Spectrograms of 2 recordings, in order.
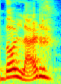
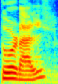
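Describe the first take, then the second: First: The l comes before the r. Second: The r comes before the l. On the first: The speaker calls it right. "en lugar de dólar" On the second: The speaker calls it wrong. "yo decía Doral en lugar de"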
